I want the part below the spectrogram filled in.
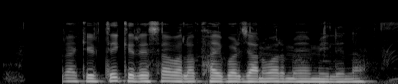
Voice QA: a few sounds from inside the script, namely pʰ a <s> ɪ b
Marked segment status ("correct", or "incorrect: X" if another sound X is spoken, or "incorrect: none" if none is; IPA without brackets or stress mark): incorrect: none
